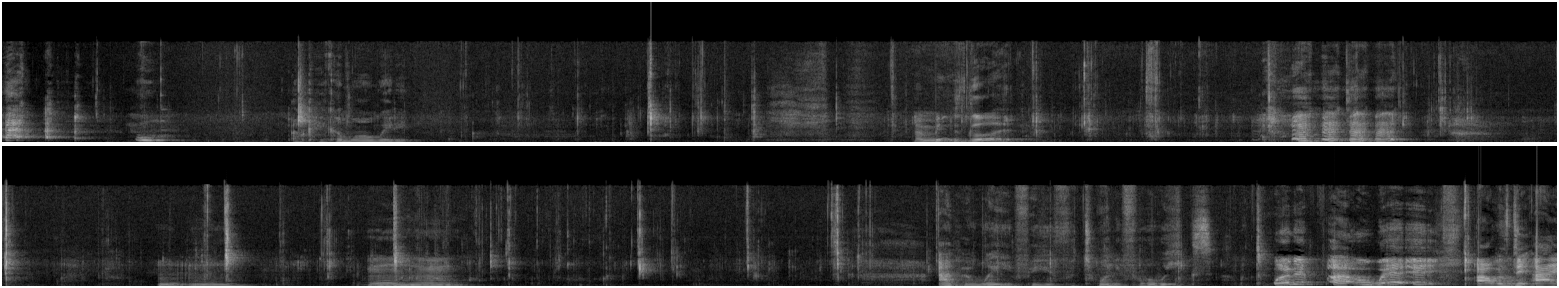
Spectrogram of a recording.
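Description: A second young woman laughs and talks close to a microphone.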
